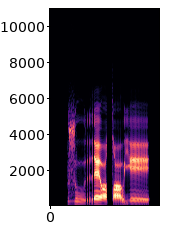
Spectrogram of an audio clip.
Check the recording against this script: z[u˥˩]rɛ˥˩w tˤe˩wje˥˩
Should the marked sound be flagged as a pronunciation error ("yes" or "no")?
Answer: no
